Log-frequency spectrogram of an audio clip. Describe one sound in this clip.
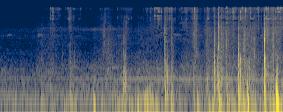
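Footsteps scuff on a concrete path close by.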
